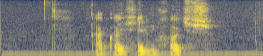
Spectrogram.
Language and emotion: Russian, neutral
